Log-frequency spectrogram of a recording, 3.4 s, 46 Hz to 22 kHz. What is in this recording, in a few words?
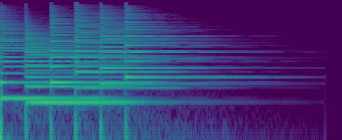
B Minor Major 9th, Guitar; BmM9 arpeggiated; JGuitar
